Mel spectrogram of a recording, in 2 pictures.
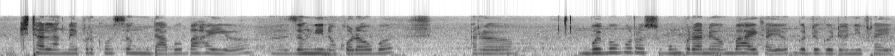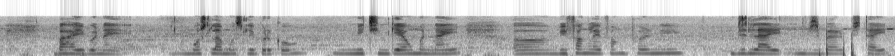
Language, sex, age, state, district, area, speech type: Bodo, female, 18-30, Assam, Chirang, rural, spontaneous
